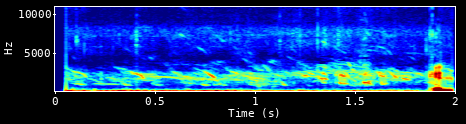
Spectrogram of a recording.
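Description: A flock of chickens penned in chicken tractors, many birds cheeping and clucking at once in short overlapping calls, with a low rumble underneath.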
